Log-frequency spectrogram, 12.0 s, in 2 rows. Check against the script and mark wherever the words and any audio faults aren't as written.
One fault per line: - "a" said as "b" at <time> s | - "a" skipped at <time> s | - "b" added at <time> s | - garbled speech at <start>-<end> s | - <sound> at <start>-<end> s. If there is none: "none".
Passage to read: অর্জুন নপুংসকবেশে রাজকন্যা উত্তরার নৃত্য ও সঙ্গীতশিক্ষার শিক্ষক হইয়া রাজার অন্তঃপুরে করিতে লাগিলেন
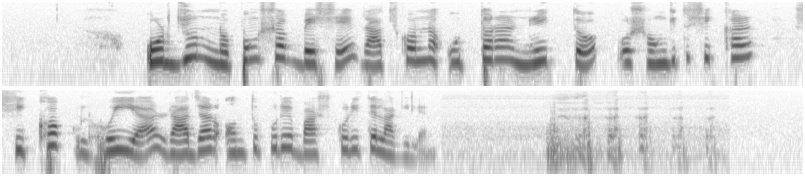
- "বাস" added at 8.3 s
- laugh at 10.1-11.4 s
